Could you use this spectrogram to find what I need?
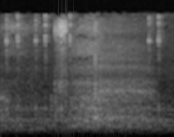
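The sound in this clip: Faint clicking of a computer mouse, a run of small, sharp, dry ticks at an uneven pace, heard alone against quiet background hiss.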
